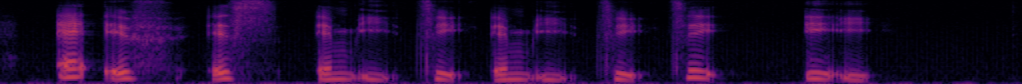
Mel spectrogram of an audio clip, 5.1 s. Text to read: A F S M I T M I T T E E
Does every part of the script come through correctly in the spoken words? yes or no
yes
